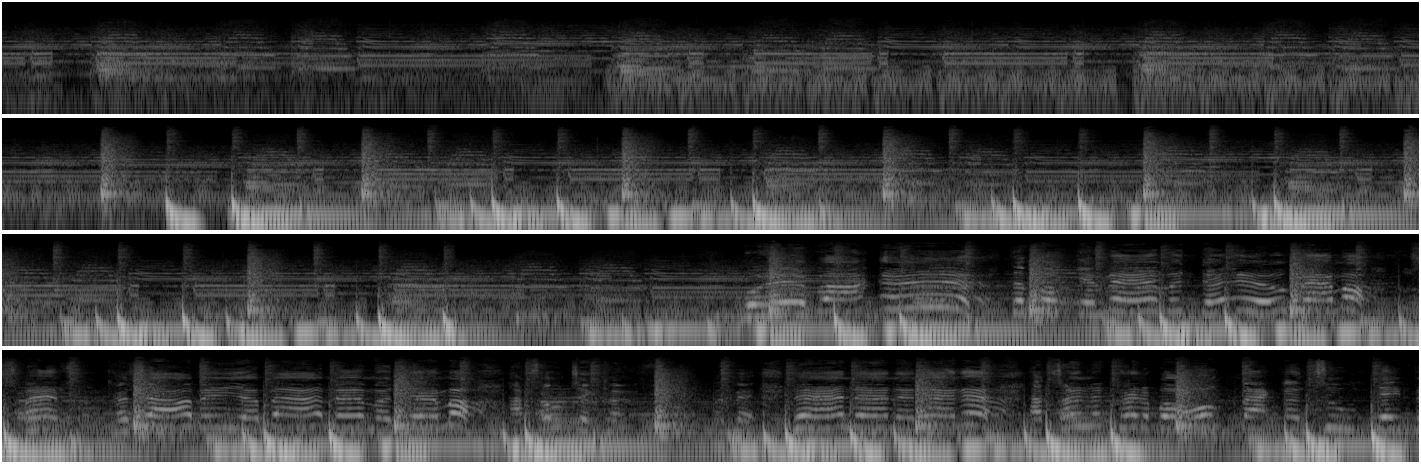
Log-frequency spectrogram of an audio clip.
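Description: A hip-hop song intro: a soft melodic instrumental opens, then a booming bassline and steady, punchy drum beat kick in, with the arrangement thickening later. No vocals yet.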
